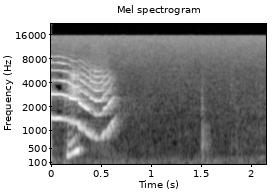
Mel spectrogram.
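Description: A woman's voice drawing out the word "peek" with a swooping pitch. It is followed by quiet room tone with one faint click about one and a half seconds in, as a camper van's sliding shower door is opened.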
